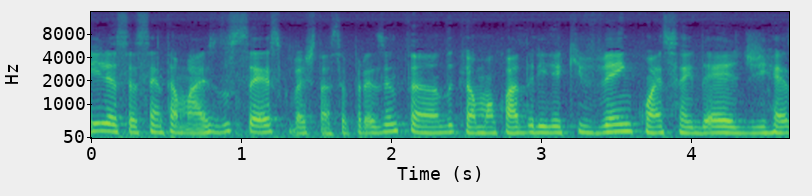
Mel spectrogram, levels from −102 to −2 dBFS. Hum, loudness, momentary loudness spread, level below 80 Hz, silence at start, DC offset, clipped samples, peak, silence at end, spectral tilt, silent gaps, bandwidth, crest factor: none; -25 LUFS; 5 LU; -46 dBFS; 0 s; under 0.1%; under 0.1%; -6 dBFS; 0 s; -5.5 dB/octave; none; 15.5 kHz; 18 dB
